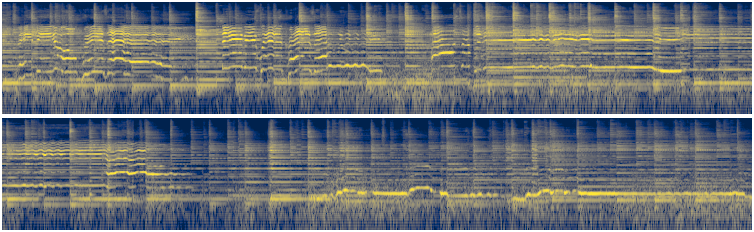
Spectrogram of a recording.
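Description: A woman singing with vibrato over a strummed acoustic guitar. Near the end the voice holds one long note.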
